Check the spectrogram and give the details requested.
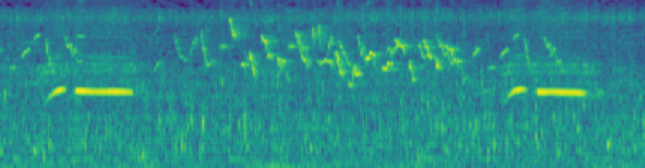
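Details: Lemon-bellied white-eye of Lombok, played to coax reluctant caged birds into calling. Fast bursts of sharp high chirps sit between two long steady whistles, each opening with a brief upward slide.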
